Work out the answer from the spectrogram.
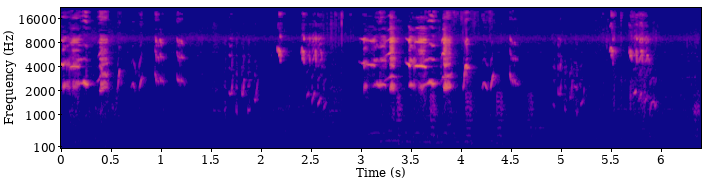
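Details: Priangan Oriental magpie-robin, called clever and obedient, singing a varied run of high chirps, short whistles and quick slurred notes in dense bursts with brief gaps; sound is clean, with no other clear sounds.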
